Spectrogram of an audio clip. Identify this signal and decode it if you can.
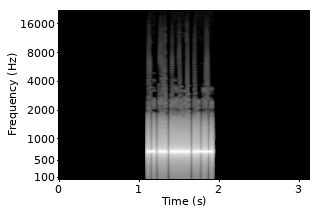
Morse code, heard as a keyed tone, about 50 wpm, 700 Hz. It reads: TI5W
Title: Call Signs Repeated 2x - 50wpm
